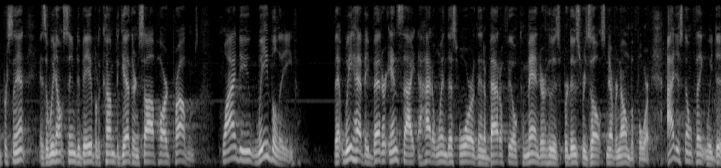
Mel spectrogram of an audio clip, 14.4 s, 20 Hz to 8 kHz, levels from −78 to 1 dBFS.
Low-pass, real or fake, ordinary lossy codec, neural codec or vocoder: 7.2 kHz; real; AAC, 48 kbps; none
